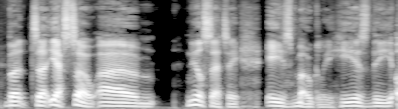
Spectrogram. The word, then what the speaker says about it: Sethi: It's Neil Sethi. – There is an H in there. Is it Silent H? – Silent H.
